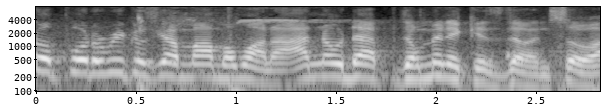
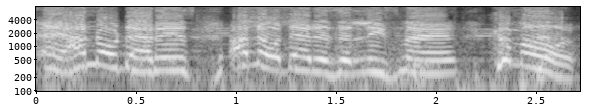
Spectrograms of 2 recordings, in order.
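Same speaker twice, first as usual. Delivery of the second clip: raised-voice, put-upon complaint; loud mock protest; 6 semitones higher, 8 dB louder than usual. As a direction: shout it in exasperated protest, higher and much louder. Acting out own protest at the broadcast.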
